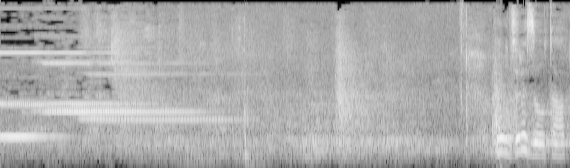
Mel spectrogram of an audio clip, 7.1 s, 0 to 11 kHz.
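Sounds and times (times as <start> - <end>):
parliamentary voting bell with sustained electronic tone: 0.0 - 3.7
murmur of a large hall: 0.0 - 7.1
soft thud: 3.0 - 4.6
speech: 6.2 - 7.1.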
